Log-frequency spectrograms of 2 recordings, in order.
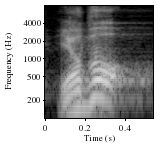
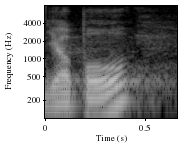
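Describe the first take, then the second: First: It is said angrily and very sharply. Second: It is said warmly and affectionately.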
